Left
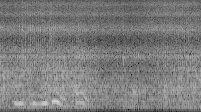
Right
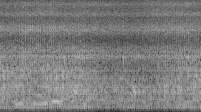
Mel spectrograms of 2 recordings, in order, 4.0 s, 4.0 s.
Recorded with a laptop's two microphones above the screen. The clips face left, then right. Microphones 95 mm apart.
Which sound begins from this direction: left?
A woman speaking, at 0.3 s.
